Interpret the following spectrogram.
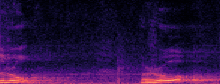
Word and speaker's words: rho: मतलब कॉपर जो है उसकी रेजिस्टिविटी दैट इज रो इसे RHO रहू बोला जाता है, पर H जो है साइलेंट है, that means it इज रो, इट इज a Greek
